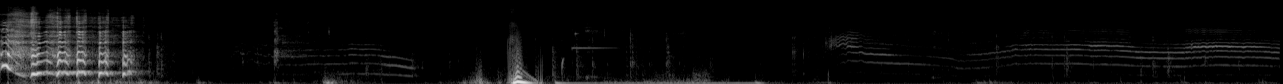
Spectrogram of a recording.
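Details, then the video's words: Leo, a pet cat, reacting to cat-shaped cookies indoors; a loud harsh wailing meow opens, followed by a thump and several long, drawn-out tonal meows with wavering pitch, the last one stretched and slowly rising. "Leo the cat sees cookies in cats shape"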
